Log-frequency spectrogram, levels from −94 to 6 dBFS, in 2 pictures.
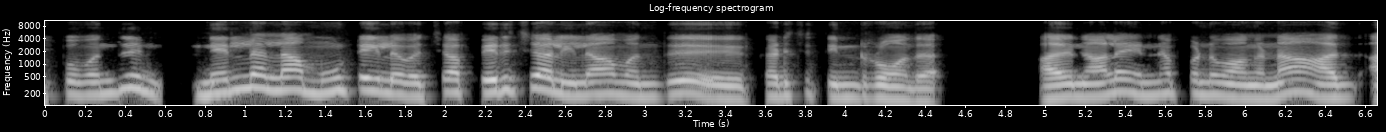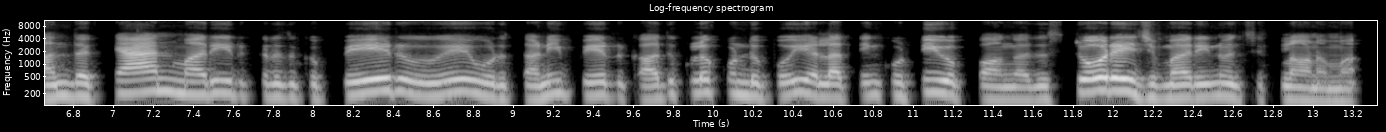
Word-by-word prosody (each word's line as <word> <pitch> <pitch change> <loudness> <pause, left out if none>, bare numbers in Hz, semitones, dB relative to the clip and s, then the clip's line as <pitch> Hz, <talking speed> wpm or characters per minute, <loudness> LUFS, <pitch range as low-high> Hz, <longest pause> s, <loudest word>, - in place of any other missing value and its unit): இப்போ 195 +1 -10
வந்து 210 +8 -3 0.4
நெல்லெல்லாம் 245 +1 +1
மூட்டையில 230 -1 0
வச்சா 175 +5 -3
பெருச்சாளிலாம் 210 -5 +1
வந்து 170 +4 -4 0.4
கடிச்சு 175 +2 -5
தின்ட்ரும் 160 -2 -1
அத. 130 - -3 0.6
அதனால 170 +4 +1
என்ன 190 +2 -5
பண்ணுவாங்கன்னா, 175 -2 -1 0.2
அது 165 - 0 0.2
அந்த 180 +1 0 0.2
கேன் 220 +3 +7
மாரி 195 +1 +1
இருக்கிறதுக்கு 170 -2 -7
பேருவே 210 -1 +4
ஒரு 170 -3 -1
தனி 165 +5 0
பேர் 185 0 0
இருக்கு. 150 -3 -5
அதுக்குள்ள 195 +5 -3
கொண்டு 190 -2 -1
போய் 205 +3 +1
எல்லாத்தையும் 180 +3 -2
கொட்டி 185 +5 -2
வைப்பாங்க. 150 -6 -4
அது 150 - -3
ஸ்டோரேஜ் 225 -6 +7
மாரின்னு 170 +2 +1
வச்சுக்கலாம் 145 -3 -5
நம்ம. 130 0 -4
185 Hz, 155 wpm, -21 LUFS, 165-215 Hz, 0.6 s, கேன்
